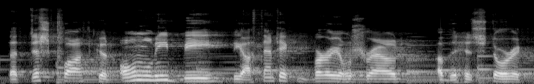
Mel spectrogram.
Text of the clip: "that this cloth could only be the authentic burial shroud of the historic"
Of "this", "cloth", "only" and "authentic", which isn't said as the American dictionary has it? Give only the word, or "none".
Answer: none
